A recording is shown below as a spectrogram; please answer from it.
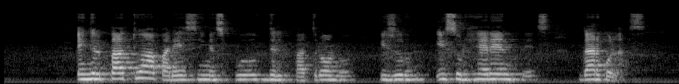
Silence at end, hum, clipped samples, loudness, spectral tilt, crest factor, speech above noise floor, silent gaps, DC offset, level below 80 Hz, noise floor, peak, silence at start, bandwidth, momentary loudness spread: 0.35 s; none; under 0.1%; -20 LUFS; -4.5 dB/octave; 18 dB; 33 dB; none; under 0.1%; -64 dBFS; -53 dBFS; -2 dBFS; 0.75 s; 11.5 kHz; 16 LU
